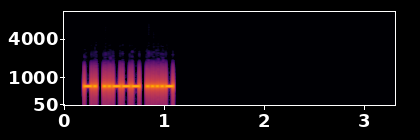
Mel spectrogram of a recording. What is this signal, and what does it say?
Morse code, heard as a keyed tone, about 50 wpm, 700 Hz. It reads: N24
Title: Common Cut Numbers - 3-Digit 50wpm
